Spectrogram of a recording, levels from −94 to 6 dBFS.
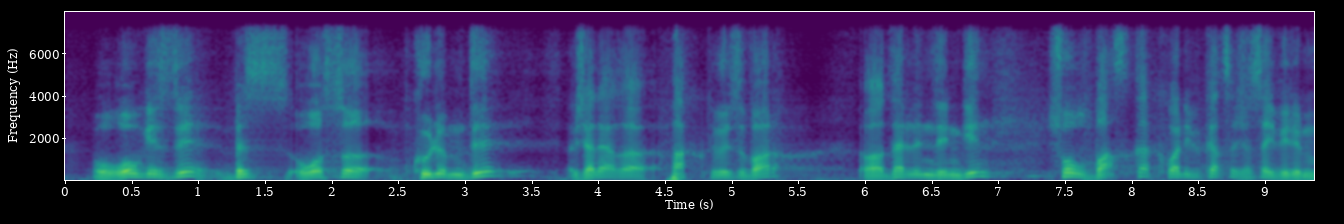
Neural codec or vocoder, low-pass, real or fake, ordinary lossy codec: codec, 16 kHz in and 24 kHz out, 0.9 kbps, LongCat-Audio-Codec, four codebook decoder; 7.2 kHz; fake; none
